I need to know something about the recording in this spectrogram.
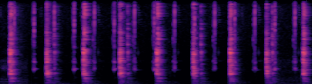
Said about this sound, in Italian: Ed ora le toccava di saltare continuamente da un punto all'altro per non essere travolta da tutti quei meccanismi che scattavano facendo tic-tac.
